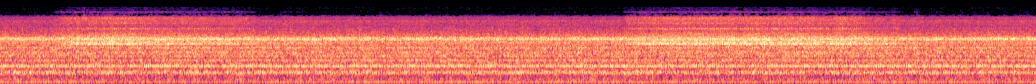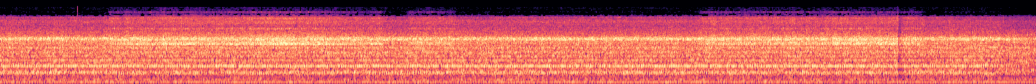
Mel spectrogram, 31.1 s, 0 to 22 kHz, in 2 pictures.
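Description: Metal lathe running at a steady speed, its motor and drive giving a constant hum, while a cutting tool turns the 45-degree face of a new engine valve. A thin higher whine comes and goes four times.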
